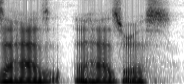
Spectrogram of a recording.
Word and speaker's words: Ahasuerus: Yeah, it is Ahasuerus.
